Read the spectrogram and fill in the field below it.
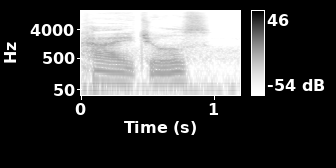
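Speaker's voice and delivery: weary, tired voice. Woken and picking up the radio, the speaker greets the caller in a tired voice. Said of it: "you sound tired".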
